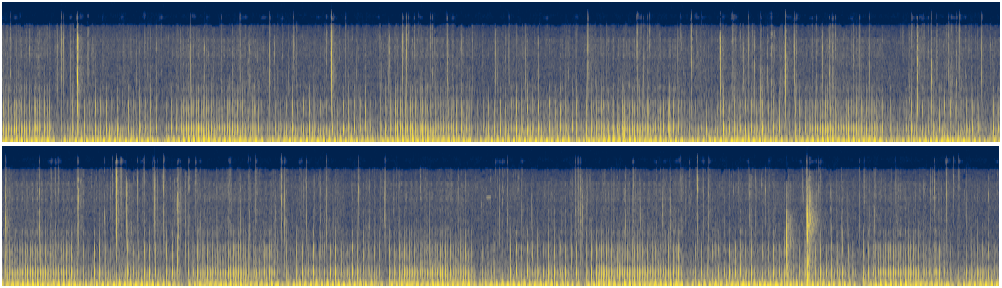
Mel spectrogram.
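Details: Domestic cat's soft, continuous low purr swelling and easing with each breath over a long stretch, set against steady crackling and occasional louder pops from an indoor fire.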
